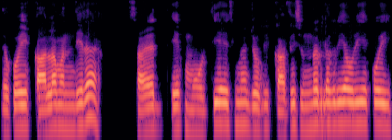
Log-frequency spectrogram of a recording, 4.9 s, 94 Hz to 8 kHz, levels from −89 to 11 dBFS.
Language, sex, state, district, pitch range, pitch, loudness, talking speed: Hindi, male, Uttar Pradesh, Jyotiba Phule Nagar, 135-155 Hz, 145 Hz, -16 LUFS, 255 wpm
